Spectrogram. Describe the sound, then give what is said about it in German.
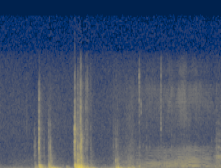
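Housefly buzzing indoors: a few soft bumps, then a faint, wavering, steady drone that carries on to the end. “Oh, Wetter, da gebe ich nicht acht und meine Fliege schlüpft hinaus. Nun hat sie, was sie haben wollte, Freiheit.”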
